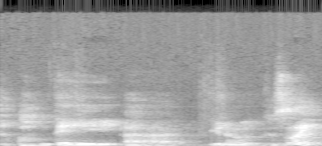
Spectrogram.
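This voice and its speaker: Over noticeable background noise and audible room echo, a woman speaks at a fairly low pitch with a Cantonese accent. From Hong Kong. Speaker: conference speaker. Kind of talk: conference talk. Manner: halting, many fillers.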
